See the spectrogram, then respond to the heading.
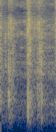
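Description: A jar of heavy cream, shaken past the whipped-cream stage, sloshes in quick bright bursts with almost no low end. The liquid sound is audible because the cream has separated into butter and buttermilk.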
